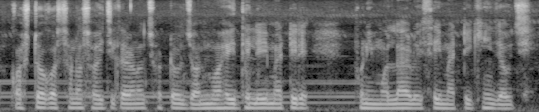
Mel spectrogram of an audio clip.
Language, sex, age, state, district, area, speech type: Odia, male, 18-30, Odisha, Jagatsinghpur, rural, spontaneous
